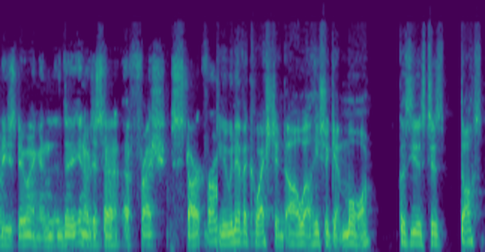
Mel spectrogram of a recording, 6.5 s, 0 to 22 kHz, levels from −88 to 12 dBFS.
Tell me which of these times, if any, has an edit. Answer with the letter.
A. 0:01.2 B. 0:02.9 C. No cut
B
